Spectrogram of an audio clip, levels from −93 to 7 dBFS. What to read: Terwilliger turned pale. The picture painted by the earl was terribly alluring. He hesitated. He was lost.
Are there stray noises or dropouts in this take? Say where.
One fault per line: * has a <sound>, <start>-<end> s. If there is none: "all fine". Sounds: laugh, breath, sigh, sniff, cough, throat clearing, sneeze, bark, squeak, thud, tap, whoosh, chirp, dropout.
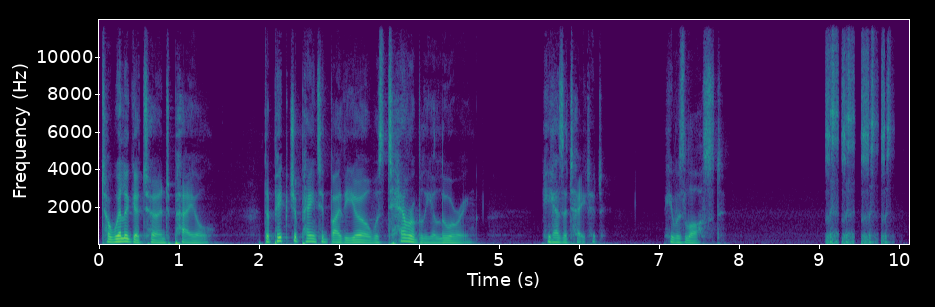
* has a laugh, 9.1-10.0 s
